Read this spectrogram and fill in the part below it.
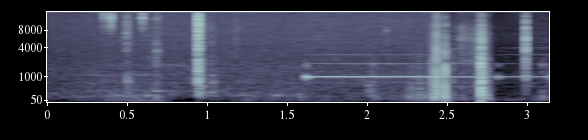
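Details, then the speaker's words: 2006 Dodge Grand Caravan after front-end accident, new battery fitted and torn airbag sensor wires repaired; key on gives steady chime, red dot light stays on, starter gives only a click and no cranking; no-start fixed by replacing and VIN-programming the PCM. "lights up just like you would expect however the red dot light right there never goes away and if we try to start it we hear a little click then I let back off the starter"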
